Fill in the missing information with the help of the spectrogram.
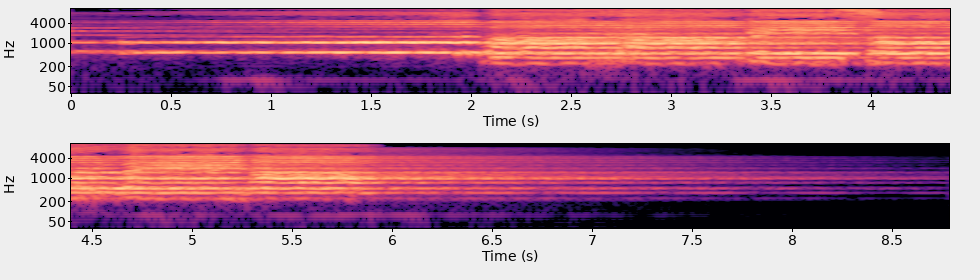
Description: Choir

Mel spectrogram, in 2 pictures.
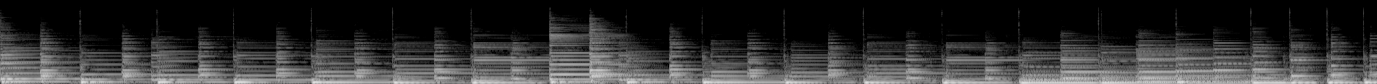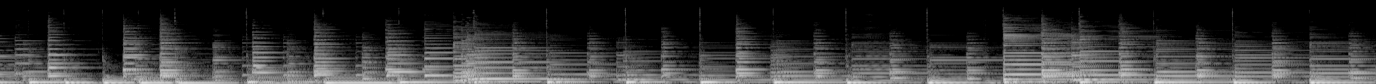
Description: Honky Tonky, No Drums

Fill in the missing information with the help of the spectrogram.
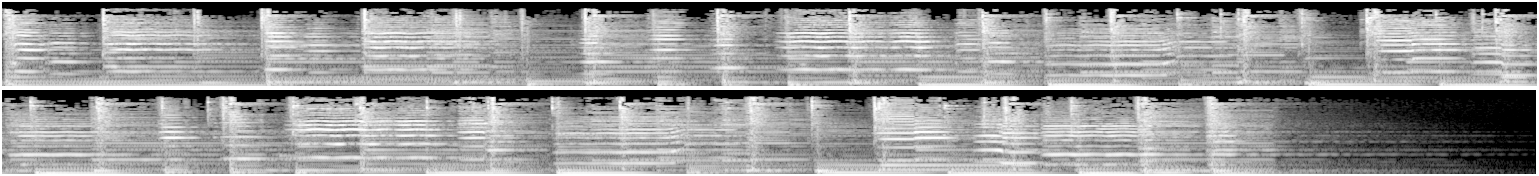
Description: Steamboat Two Step

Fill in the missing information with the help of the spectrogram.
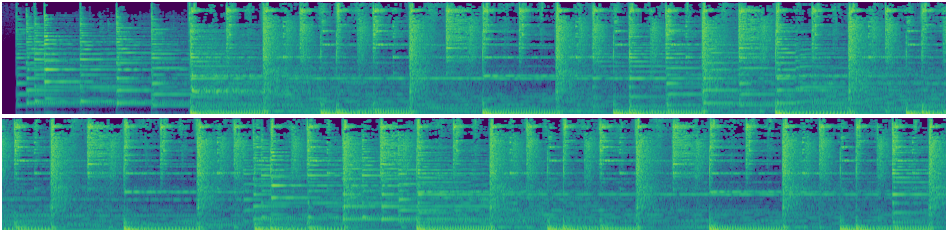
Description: Koto Ground Beat

